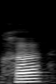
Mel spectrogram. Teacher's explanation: ऊष्म संघर्षी है, कंठ इसका उच्चारण स्थान है दोस्तों, जिह्वा मूल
